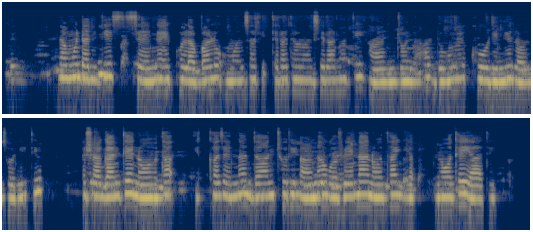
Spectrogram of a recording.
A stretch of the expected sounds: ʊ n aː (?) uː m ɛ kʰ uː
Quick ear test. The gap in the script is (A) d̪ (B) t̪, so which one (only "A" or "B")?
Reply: A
